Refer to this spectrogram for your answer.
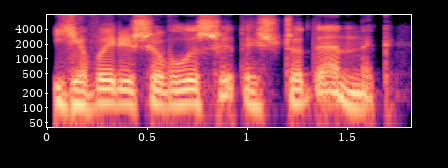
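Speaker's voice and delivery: ordinary delivery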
